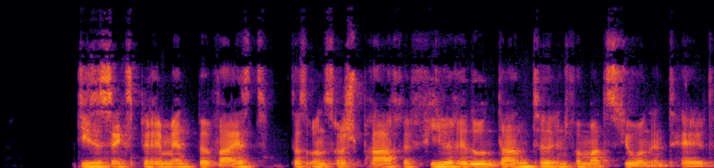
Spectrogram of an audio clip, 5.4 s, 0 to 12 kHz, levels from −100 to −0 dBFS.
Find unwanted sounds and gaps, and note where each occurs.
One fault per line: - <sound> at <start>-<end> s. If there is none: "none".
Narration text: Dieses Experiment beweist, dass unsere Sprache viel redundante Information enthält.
none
